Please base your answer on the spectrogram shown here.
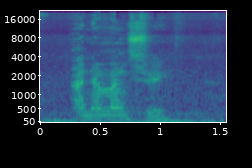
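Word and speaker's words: أنا مصري: Anam Asri.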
